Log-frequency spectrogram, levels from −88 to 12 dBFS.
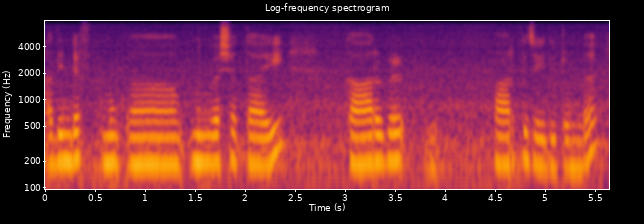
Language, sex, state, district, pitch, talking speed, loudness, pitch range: Malayalam, female, Kerala, Kollam, 195 Hz, 85 wpm, -13 LUFS, 185-205 Hz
